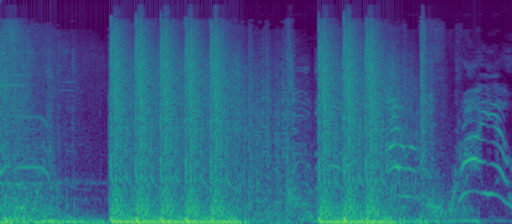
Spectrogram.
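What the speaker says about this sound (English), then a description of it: "Take out that old sniper rifle and just shoot him in the head" Sniper rifle gunshots in Mass Effect, a series of loud, rapid sharp reports in two long bursts with brief gaps between them, over game ambience, with tonal sweeps near the end.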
